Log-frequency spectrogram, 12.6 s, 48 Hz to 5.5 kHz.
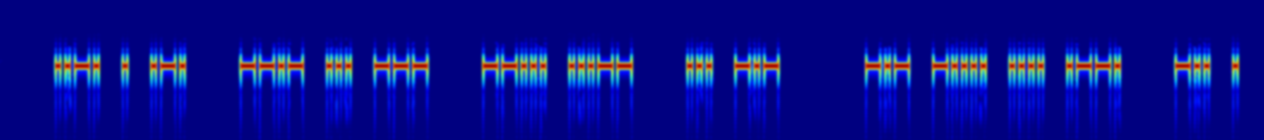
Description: Morse code, heard as a keyed tone, about 25 wpm, spaced as for 20 wpm, 590 Hz. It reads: FER QSO 73 SK K6HP DE
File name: qso205 20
